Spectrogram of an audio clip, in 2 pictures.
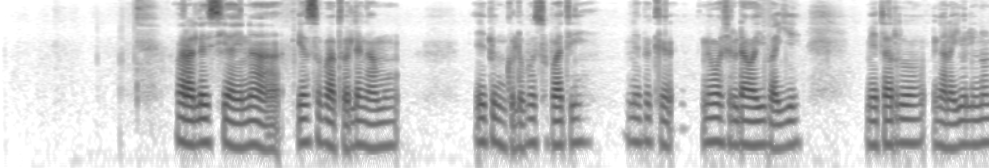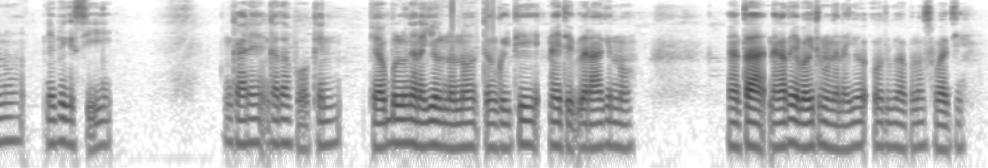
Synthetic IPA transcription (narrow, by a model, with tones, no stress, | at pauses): wa˦ɾa˨le˦si˦a˨i˨na˦˨je˦sʊ˦pa˨to˨le˦ŋa˨mʊ˦ | e˦pɪ˦kŋ̩˨ku˨lu˨po˦sʊ˨pa˦ti˦ | n˦˨ne˦wɔ˦ʃ̬ɪ˨lda˦wa˨˦ji˦pa˨je˦ | me˨˦ta˦ɾo˦ɪ˦ŋa˨na˨jo˦lɪ˨˦nɔ˦nɔ˦ | ne˦pɪ˦kɪ˨sḭ˨˦ | ŋ˦ka˦ɾɛ˦ŋɡa˦ta˦pɔ̰˨kɪ˦n | pɛ˨a˨bʊ˦lɪ˦ŋa˨na˨jo˦lnɔ˨nɔ˦te˨ŋɡo˨i˨te˦na˦i˨te˨be˨ɾa˨˦kɪ˦nɔ˨ | mɛ˨ta˦˨nʔe˨ka˦ta˦ja˨ba˨ki˦tu˦me˨ŋa˨na˨jo˦ʔo˦tu˦ɡa˨kʊ˨lɔ˦sʊ˨pa˦t̬i˦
